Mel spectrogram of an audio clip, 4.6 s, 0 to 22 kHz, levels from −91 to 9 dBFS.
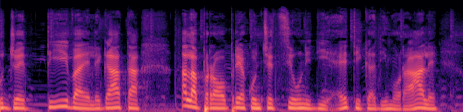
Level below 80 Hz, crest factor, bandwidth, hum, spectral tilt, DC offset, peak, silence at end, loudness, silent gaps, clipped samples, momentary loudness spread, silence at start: -36 dBFS; 20 dB; 14.5 kHz; none; -6.5 dB/octave; under 0.1%; -2 dBFS; 0.25 s; -21 LUFS; none; under 0.1%; 7 LU; 0 s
